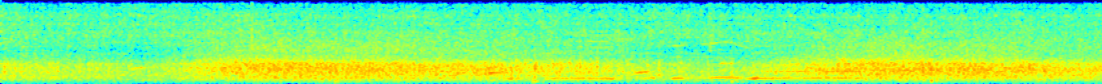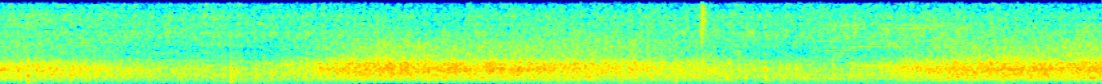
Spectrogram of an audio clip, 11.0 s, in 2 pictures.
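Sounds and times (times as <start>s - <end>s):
fireworks bursting: 0.0s - 11.0s
sharp firework pops: 1.0s - 9.5s.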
